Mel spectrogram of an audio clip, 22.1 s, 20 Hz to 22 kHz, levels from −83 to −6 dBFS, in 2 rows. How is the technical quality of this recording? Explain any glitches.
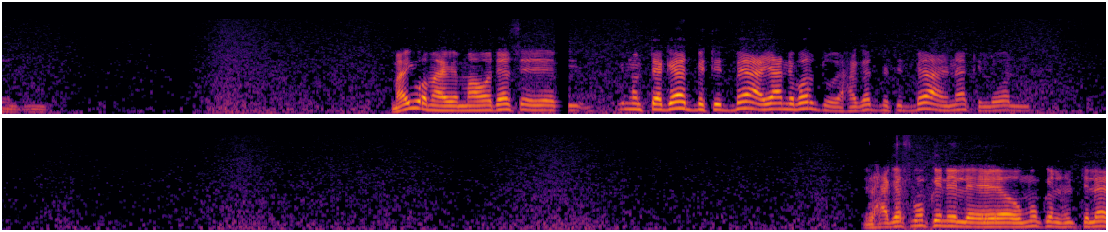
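The recording has two clear faults: heavy processing across the whole clip and one short dropout.

Overdone noise removal runs throughout. The denoiser cuts any frequency band near its noise estimate, taking quiet speech detail with it, so the background sinks to near silence with twinkling specks. A spectrogram shows scattered isolated blips in otherwise empty regions.

A burst of packet loss occurs from 5.52 to 5.67 s. About 140 ms of speech never arrived, and the receiver stretched the last sound across roughly 138 ms, fading it down. This is heard as a held, decaying buzz or hiss, with a brief silence of about 30 ms before speech resumes further on. The waveform shows a repetitive fading stretch followed by a flat gap.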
